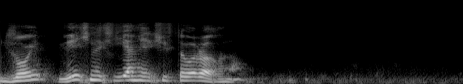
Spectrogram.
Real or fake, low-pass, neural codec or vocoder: fake; 7.2 kHz; codec, 16 kHz, 1 kbps, FreqCodec, larger model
